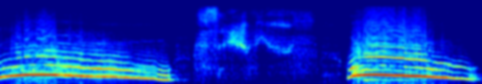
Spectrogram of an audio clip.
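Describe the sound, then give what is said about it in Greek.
A voice imitates the howling winds that rise in the Sahara desert, with two long, loud, falling "ooo" wails separated by a breathy whooshing hiss that mimics gusting air. “Ε, σηκώνονται κάτι αέριδε παντελή αμπατζή. Και κάνει. Ου,”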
